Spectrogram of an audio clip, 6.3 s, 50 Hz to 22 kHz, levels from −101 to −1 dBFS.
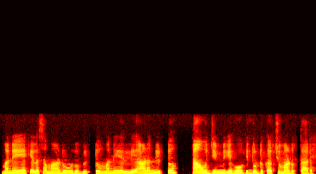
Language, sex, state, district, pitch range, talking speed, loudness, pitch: Kannada, female, Karnataka, Dharwad, 175-190 Hz, 125 wpm, -24 LUFS, 185 Hz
